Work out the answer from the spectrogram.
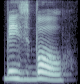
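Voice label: "бейсбол", Komi, female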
